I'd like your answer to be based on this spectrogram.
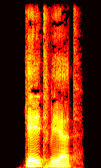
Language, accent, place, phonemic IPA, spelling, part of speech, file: German, Germany, Berlin, /ˈɡɛltveːɐ̯t/, geldwert, adjective, De-geldwert.ogg
- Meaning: pecuniary, financial, monetary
